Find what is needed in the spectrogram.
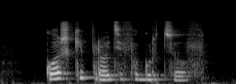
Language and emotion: Russian, neutral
